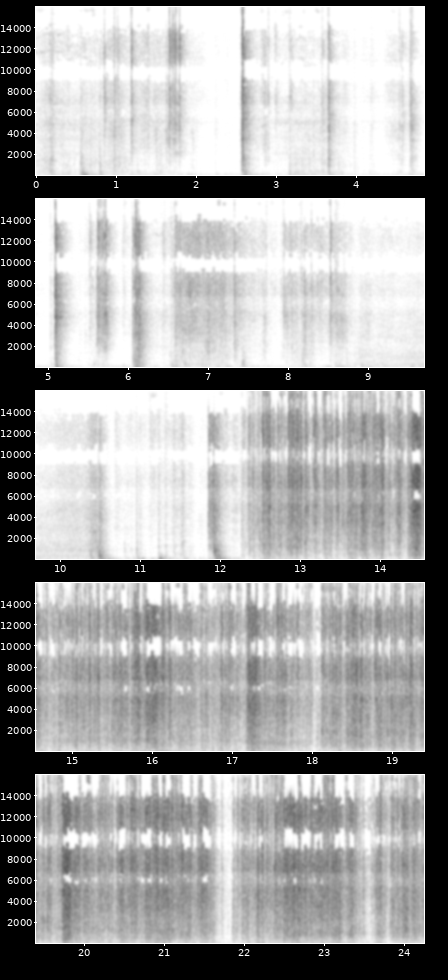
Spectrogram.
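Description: The box of an HG Qubeley Gundam model kit is opened, first with scattered crisp plastic rustles and taps, then a long, steady, close crinkling of plastic packaging that continues to the end.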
